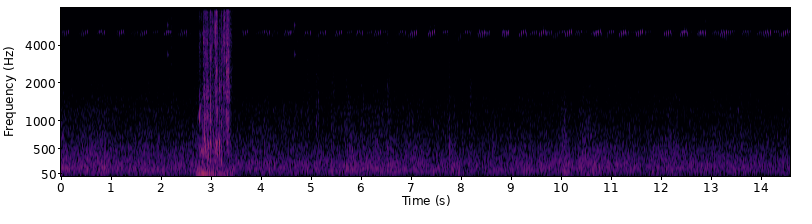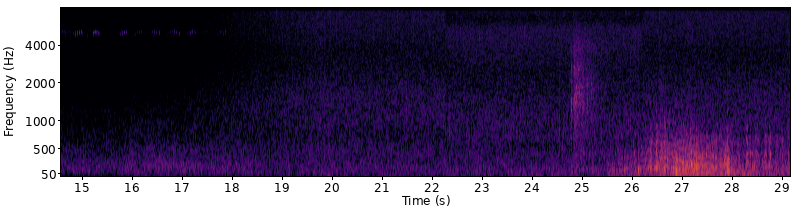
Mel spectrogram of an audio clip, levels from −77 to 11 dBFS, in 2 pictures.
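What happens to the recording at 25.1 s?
At that point the audio is being played back at the wrong sample rate, from 22.26 to 26.21 s, with no rate conversion. The slowdown fits material recorded near 22 kHz being played at 16 kHz. Everything runs at 0.726 times normal speed and drops about 5.5 semitones, so the sound turns low, heavy and dragging.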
